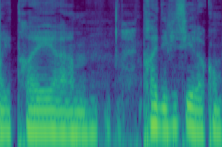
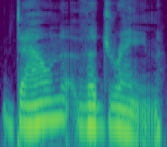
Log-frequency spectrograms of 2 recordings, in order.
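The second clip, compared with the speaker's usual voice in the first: very slow, careful teacher model; slow model phrase; much slower than usual. Shown as a demonstration. Teacher models the phrase slowly for learners. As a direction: stretch it out for students to repeat. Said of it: "écoutez et répétez".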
